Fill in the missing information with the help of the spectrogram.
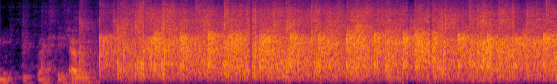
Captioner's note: applause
